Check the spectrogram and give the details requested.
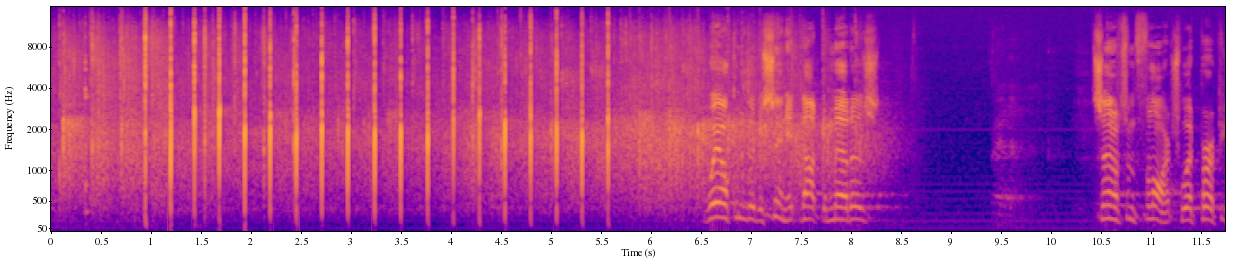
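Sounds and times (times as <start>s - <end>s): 
sharp evenly spaced claps in a Senate chamber: 0.0s - 8.2s
speech: 6.6s - 8.4s, 10.5s - 11.7s.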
